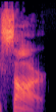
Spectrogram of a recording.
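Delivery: "sar", saw with an R on the end; added R. Shown as a demonstration. Showing the imagined missing R in saw, pronounced "sar". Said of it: "then the word saw must".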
